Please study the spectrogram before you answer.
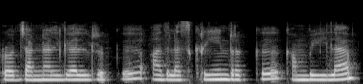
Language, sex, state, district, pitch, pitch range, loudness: Tamil, female, Tamil Nadu, Nilgiris, 215 Hz, 215-230 Hz, -14 LUFS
